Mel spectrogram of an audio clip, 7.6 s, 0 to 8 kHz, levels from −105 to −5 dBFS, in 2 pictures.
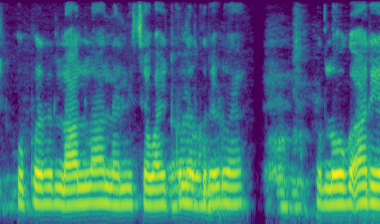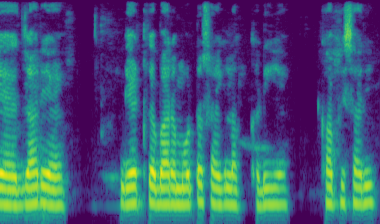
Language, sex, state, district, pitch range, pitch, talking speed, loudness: Rajasthani, female, Rajasthan, Churu, 170-185 Hz, 180 Hz, 190 wpm, -16 LUFS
